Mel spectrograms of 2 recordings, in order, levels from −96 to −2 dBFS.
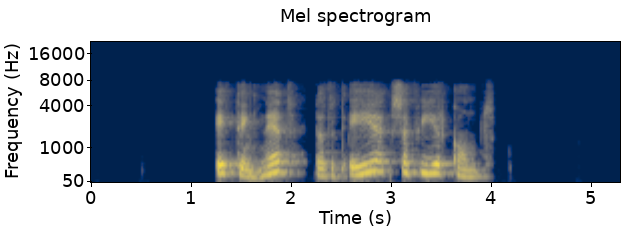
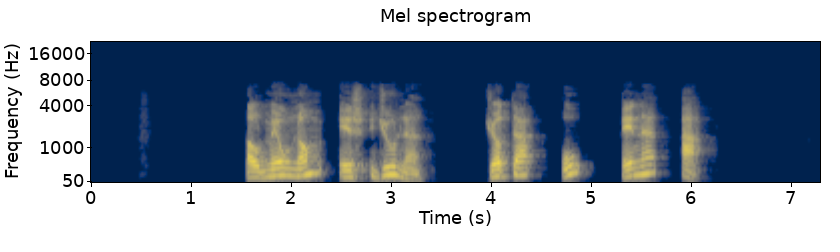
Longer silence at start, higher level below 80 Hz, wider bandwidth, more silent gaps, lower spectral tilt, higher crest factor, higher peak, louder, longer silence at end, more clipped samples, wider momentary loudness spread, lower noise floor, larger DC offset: second, 1.25 s vs 1.55 s; about the same, -62 dBFS vs -64 dBFS; about the same, 7.8 kHz vs 7.2 kHz; second, none vs 3.45-3.93 s, 4.56-4.69 s, 5.05-5.29 s, 5.79-5.89 s; about the same, -6.5 dB/octave vs -7 dB/octave; about the same, 20 dB vs 20 dB; about the same, -2 dBFS vs -2 dBFS; about the same, -20 LUFS vs -20 LUFS; first, 1.35 s vs 1.2 s; neither; about the same, 11 LU vs 10 LU; about the same, under -90 dBFS vs under -90 dBFS; neither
